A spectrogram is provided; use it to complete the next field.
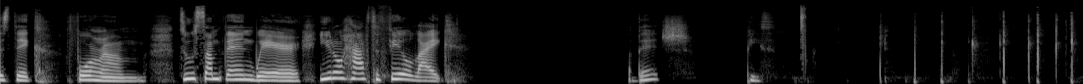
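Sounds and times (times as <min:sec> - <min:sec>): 
speech: 0:00.0 - 0:04.7, 0:06.4 - 0:08.2
finger snapping: 0:09.4 - 0:10.8.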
